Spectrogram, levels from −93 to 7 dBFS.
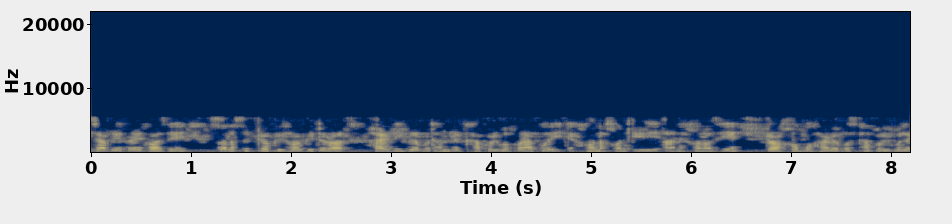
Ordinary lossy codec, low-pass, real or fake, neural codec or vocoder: none; 5.4 kHz; fake; codec, 24 kHz, 3.1 kbps, DualCodec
